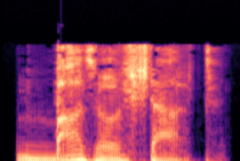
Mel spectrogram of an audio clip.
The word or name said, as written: baselstadt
